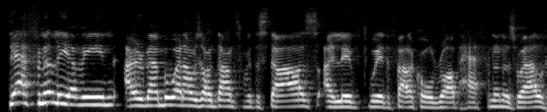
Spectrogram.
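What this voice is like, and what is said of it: Strong Scouse accent. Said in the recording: “I think the Scouse accent is so strong that it's always something that'll stick with me ... my Scouse accent”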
